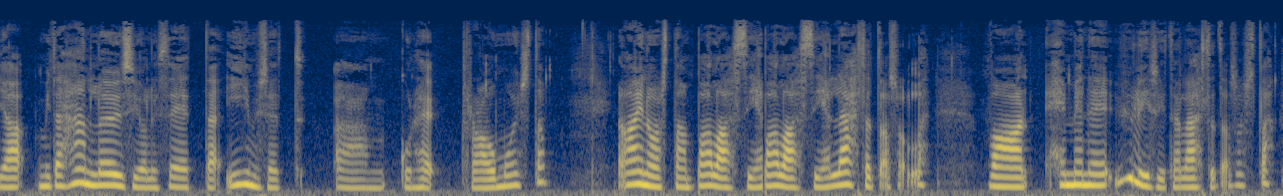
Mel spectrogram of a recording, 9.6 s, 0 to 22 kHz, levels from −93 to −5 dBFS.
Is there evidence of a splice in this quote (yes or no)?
yes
